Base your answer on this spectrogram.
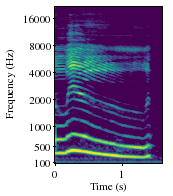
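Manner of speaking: dopey derp voice. Showing off different voices after transitioning; derpy voice. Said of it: "the derpy voice".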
